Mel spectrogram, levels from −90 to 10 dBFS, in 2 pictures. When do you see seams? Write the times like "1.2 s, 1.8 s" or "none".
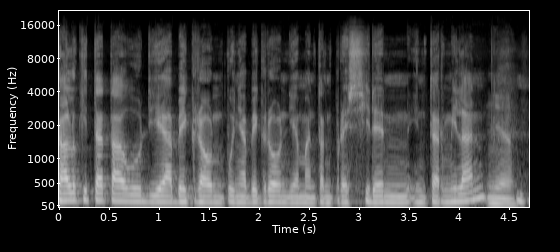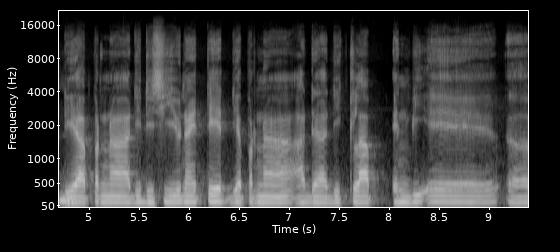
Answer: none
